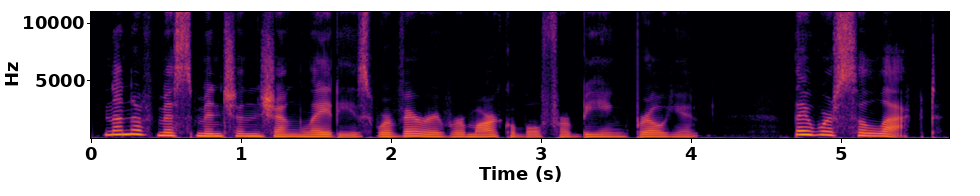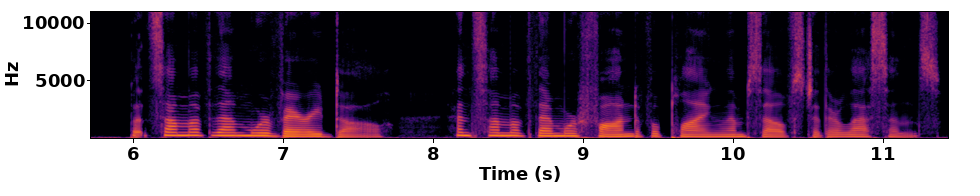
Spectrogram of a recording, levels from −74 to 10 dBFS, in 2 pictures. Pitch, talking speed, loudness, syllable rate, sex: 195 Hz, 180 wpm, -19 LUFS, 5.1 syllables/s, female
